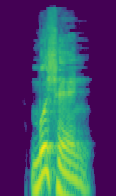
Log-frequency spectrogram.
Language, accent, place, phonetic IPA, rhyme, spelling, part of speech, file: German, Germany, Berlin, [ˈmʊʃl̩n], -ʊʃl̩n, Muscheln, noun, De-Muscheln.ogg
- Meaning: plural of Muschel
